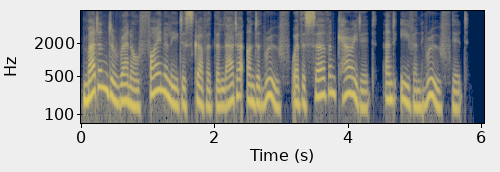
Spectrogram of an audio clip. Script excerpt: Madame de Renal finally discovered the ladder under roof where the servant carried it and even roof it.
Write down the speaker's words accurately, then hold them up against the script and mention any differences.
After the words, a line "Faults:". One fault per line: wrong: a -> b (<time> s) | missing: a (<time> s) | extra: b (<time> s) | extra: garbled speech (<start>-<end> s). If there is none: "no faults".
Madame de Renal finally discovered the ladder under roof where the servant carried it and even roof it.
Faults:
no faults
